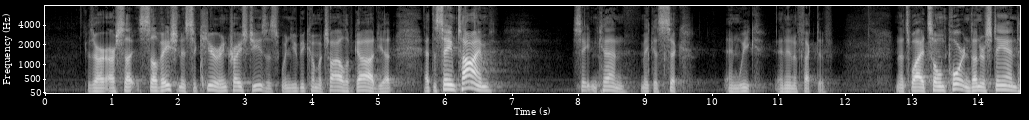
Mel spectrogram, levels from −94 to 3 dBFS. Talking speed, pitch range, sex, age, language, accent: 155 wpm, 110-145 Hz, male, 50-69, English, American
